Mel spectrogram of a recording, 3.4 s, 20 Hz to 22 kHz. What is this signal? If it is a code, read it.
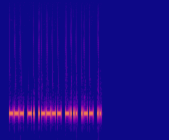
Morse code, heard as a keyed tone, about 46 wpm, 700 Hz. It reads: ON1BWI
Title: DXCC-100 Call Signs - 6 Characters - 45wpm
